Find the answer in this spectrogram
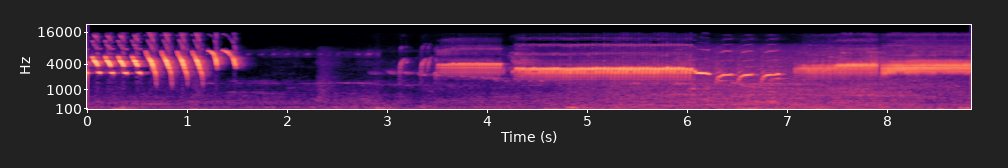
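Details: Gloster canary singing a varied phrase: quick descending chirps, a pause, then long steady whistled tones, a few upward-curling slurred notes and another sustained high note, loud and clear with little background.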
